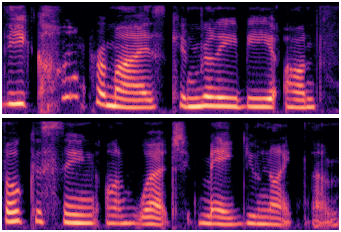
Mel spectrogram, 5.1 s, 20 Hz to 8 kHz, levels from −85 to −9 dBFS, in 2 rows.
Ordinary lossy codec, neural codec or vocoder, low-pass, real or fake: MP3, 64 kbps; codec, 16 kHz, 16 kbps, FunCodec, trained on LibriTTS, 50 frames a second; 7.2 kHz; fake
